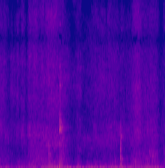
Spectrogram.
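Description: Near silence with faint handling sounds: a light rubbing and two soft ticks from a plastic squeeze bottle being worked against a cylinder wall as it applies engine oil.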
